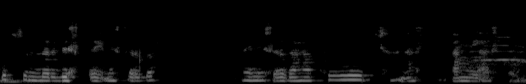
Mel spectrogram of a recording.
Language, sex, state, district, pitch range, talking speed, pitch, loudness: Marathi, female, Maharashtra, Dhule, 170-205 Hz, 135 wpm, 180 Hz, -45 LUFS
